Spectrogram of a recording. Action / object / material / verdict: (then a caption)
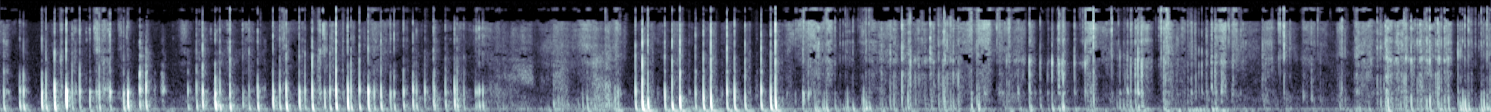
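tap / paperboard tube canister / cardboard / none. Fingertips and nails tap the lid of a hollow, hand-sized paper-board tube canister that holds mushroom chocolate, then scratch and grip its label. Dense, rapid, dry taps with a hollow mid-range knock fill the first five seconds, followed by a louder burst of tapping around six to eight seconds. The clip ends with softer, steady scratching and rubbing.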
